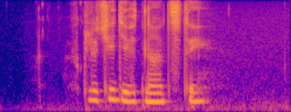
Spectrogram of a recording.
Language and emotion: Russian, neutral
